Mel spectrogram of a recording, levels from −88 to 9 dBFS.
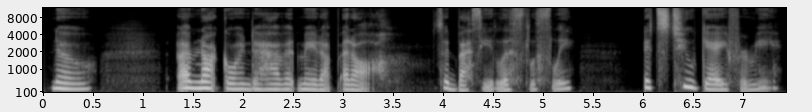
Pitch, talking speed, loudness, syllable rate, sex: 215 Hz, 155 wpm, -22 LUFS, 4.0 syllables/s, female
